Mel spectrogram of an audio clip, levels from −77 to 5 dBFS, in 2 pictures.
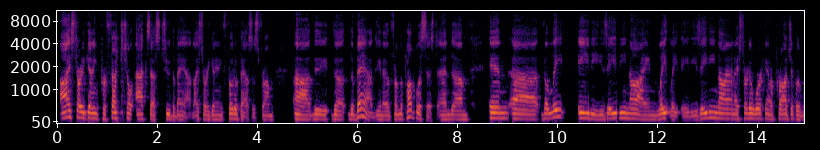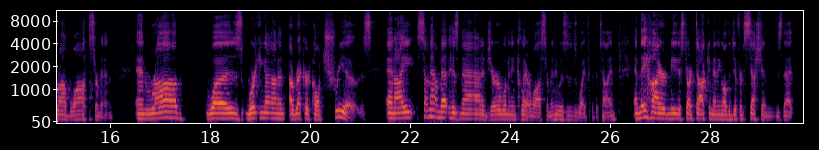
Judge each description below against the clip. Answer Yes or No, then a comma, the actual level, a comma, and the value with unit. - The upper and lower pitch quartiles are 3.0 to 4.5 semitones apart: Yes, average, 3.5 semitones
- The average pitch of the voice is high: No, low, 135 Hz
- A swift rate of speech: No, average, 170 wpm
